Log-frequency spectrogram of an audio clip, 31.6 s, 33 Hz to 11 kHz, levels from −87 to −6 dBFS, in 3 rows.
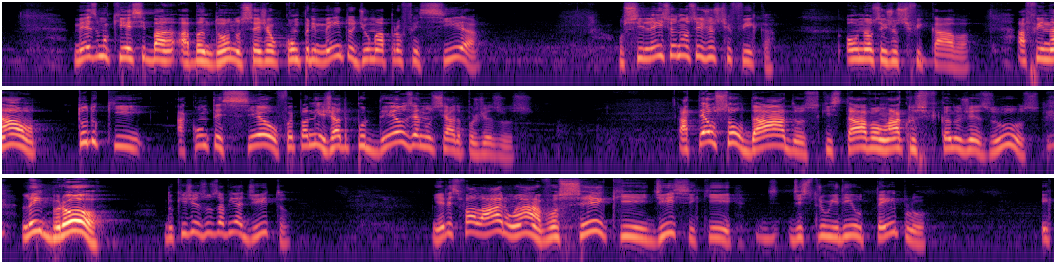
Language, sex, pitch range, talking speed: Portuguese, male, 170-225 Hz, 110 wpm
